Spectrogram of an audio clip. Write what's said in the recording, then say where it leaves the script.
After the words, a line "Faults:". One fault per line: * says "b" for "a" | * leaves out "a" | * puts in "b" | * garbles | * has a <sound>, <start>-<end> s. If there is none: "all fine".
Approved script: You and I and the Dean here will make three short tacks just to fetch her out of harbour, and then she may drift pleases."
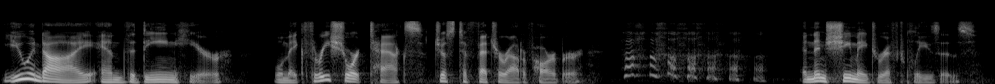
You and I and the Dean here will make three short tacks just to fetch her out of harbour, and then she may drift pleases."
Faults:
* has a laugh, 6.2-7.7 s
